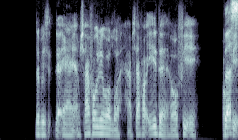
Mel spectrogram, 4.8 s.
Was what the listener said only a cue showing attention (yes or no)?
no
